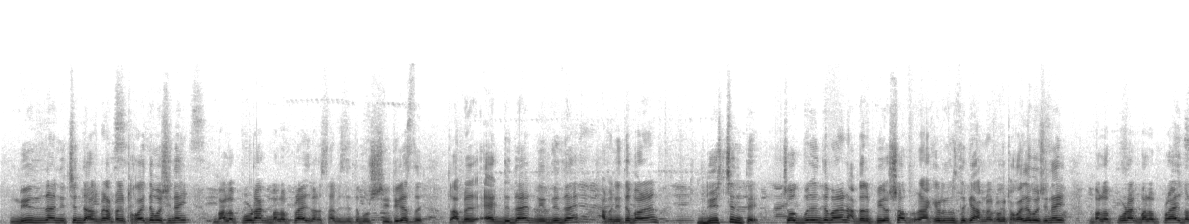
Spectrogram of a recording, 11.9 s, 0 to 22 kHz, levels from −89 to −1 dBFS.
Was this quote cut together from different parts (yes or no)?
no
